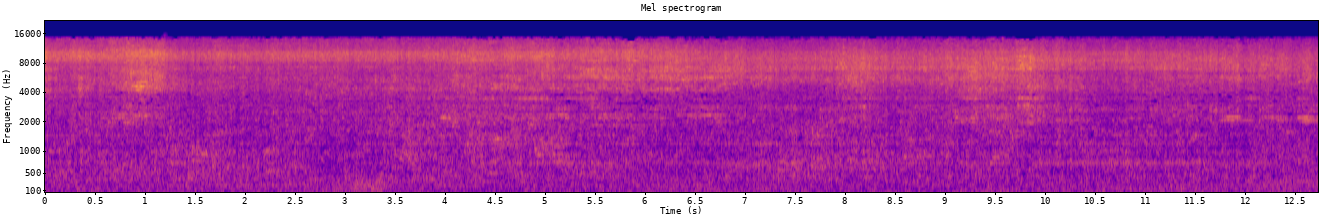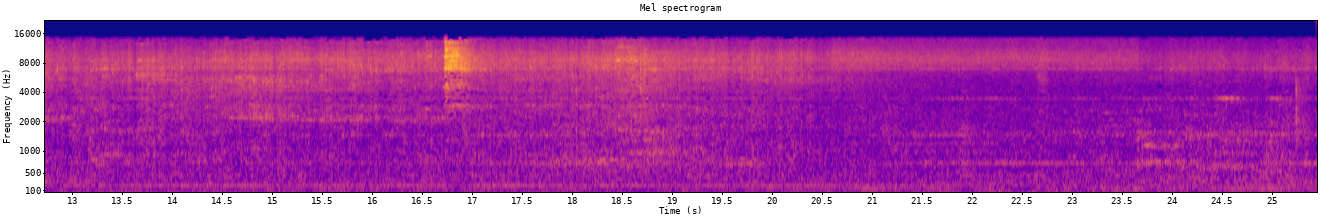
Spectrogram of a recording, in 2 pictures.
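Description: Steady mechanical workshop noise with a low hum, and a single sharp click partway through.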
